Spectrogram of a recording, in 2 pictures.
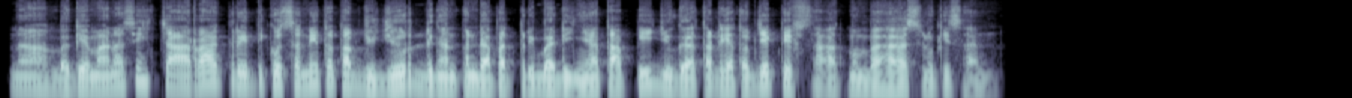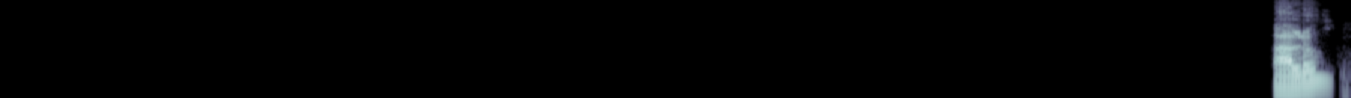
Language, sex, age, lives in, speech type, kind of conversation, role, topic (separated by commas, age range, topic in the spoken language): Indonesian, male, 35-39, Indonesia, read, expert-assistant, asker, Bagaimana cara kerja kritik seni dalam membantu kita melihat makna tersembunyi di balik sebuah lukisan?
